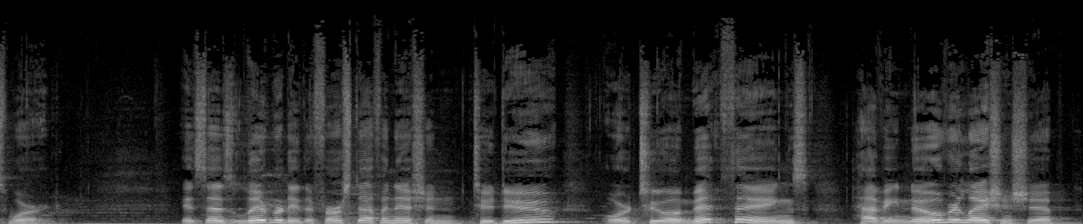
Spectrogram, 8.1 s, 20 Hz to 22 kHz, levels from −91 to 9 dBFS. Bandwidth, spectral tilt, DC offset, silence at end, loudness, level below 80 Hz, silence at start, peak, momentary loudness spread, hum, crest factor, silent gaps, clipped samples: 18.5 kHz; -5 dB/octave; under 0.1%; 0 s; -23 LUFS; -48 dBFS; 0 s; -6 dBFS; 13 LU; none; 18 dB; none; under 0.1%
